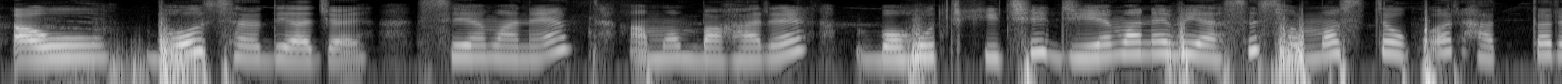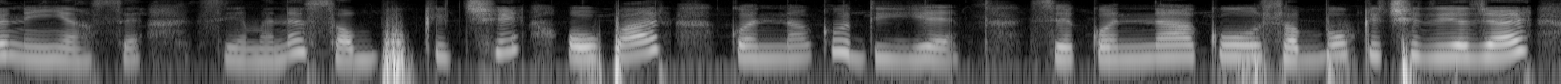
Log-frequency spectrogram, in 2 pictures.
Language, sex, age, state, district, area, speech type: Odia, female, 18-30, Odisha, Malkangiri, urban, spontaneous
